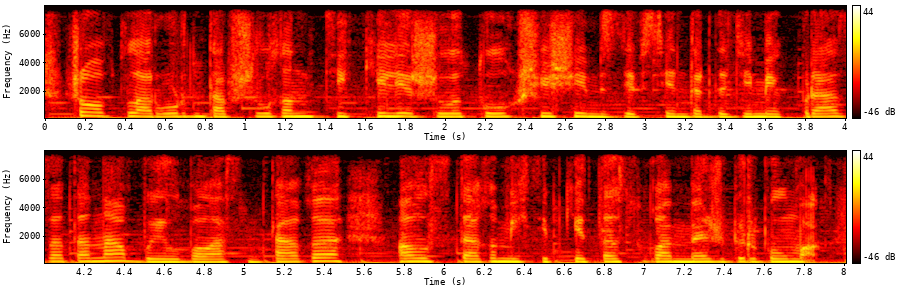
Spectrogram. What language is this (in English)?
Kazakh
